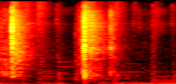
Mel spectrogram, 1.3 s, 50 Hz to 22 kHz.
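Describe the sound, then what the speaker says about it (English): A QBZ-95 shell-ejecting Nerf blaster set to safe and fired manually like a springer gives two sharp snapping shots about half a second apart, followed by a fainter click and light mechanical rattling. "If it's on safe, you can fire it manually like any Springer."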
